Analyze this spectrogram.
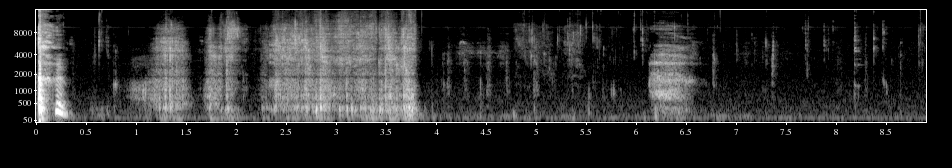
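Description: Close-miked eating sounds of kimchi ramen. A cough cuts off right at the start. Then come short mouth noises and a slurp of over a second as broth is sipped from the rim of the plate, with quiet chewing.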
